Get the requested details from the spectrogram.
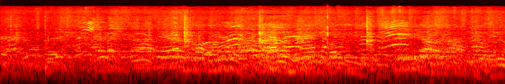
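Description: Men's voices shout sharply above the crowd now and then.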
